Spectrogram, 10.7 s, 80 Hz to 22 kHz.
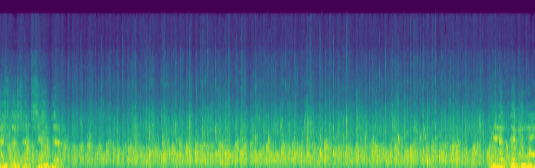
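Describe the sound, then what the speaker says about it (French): A church congregation at a special Sunday service applauds heartily, a broad, steady wash of clapping lasting several seconds, with a voice speaking briefly just before it starts and again as it fades. "On nous applaudit, mon Dieu, grandement pour ces 67 ans."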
